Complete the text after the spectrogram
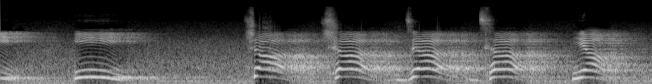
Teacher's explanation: अब जैसे इचु यशानाम तालु है, तो जब हम करते हैं ई, च, छ, ज, झ, य, तो इस तरह क्या होता है कि हमारी जीभ जो है वो तालु को टच करती है और तब हम उसका उच्चारण कर पाते हैं, इसलिए यह है तालु।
